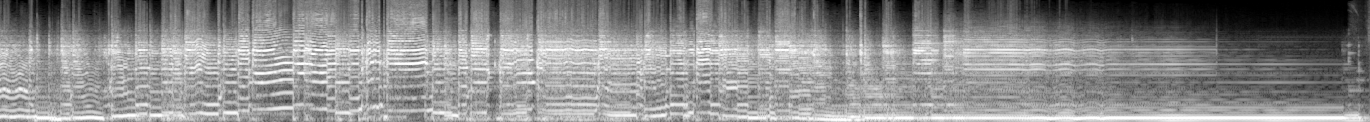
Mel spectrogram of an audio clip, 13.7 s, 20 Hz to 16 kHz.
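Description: A 1962 Fender Stratocaster Custom Shop limited edition plays through the neck pickup with effects and light overdrive. Loud bluesy lead lines with bends and vibrato end in a long sustained chord that rings out.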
